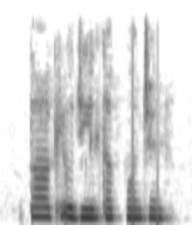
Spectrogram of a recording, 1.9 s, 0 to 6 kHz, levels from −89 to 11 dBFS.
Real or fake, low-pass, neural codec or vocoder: real; 5.4 kHz; none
